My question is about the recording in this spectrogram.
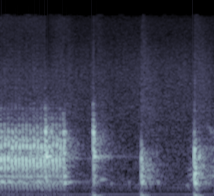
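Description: An electric buzz, like a switchboard or door buzzer, sounding for under a second and cutting off, followed by three light clicks.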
